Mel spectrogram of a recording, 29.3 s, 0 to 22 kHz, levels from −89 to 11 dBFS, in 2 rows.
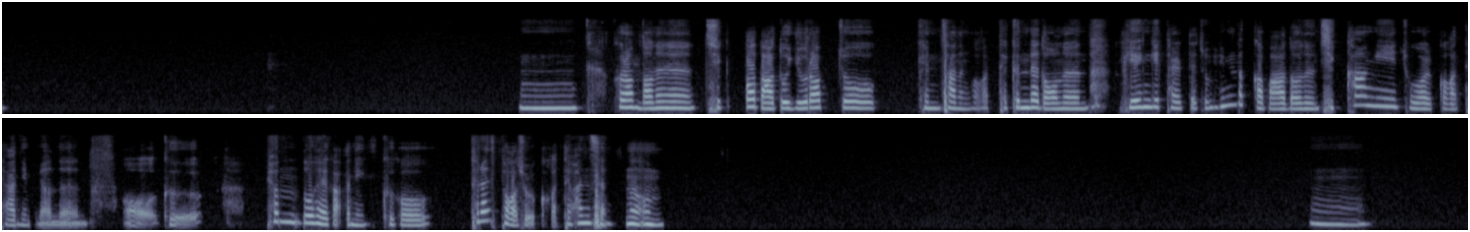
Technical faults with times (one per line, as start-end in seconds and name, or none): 0.00-29.32 Bluetooth LC3 compression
